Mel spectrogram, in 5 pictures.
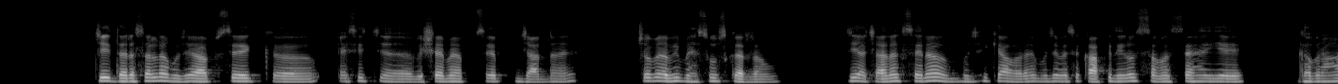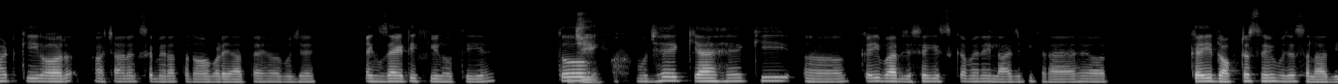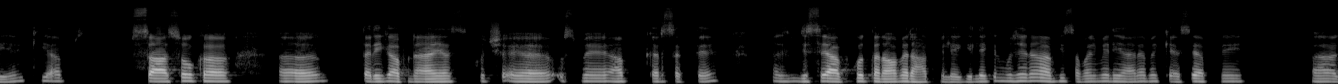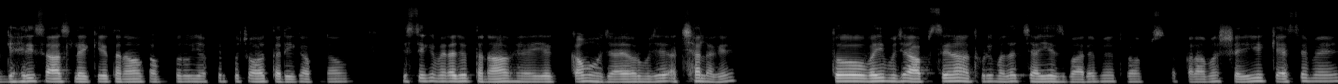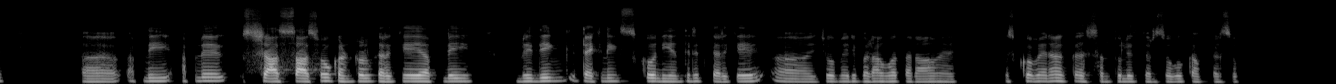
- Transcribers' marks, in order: in English: "एंग्ज़ायटी फ़ील"; in English: "डॉक्टर्स"; in English: "कंट्रोल"; in English: "ब्रीदिंग टेक्नीक्स"
- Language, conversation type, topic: Hindi, advice, मैं गहरी साँसें लेकर तुरंत तनाव कैसे कम करूँ?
